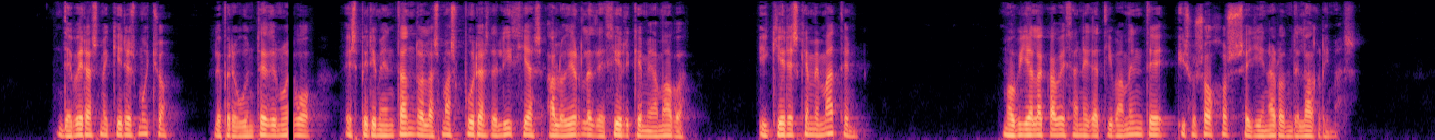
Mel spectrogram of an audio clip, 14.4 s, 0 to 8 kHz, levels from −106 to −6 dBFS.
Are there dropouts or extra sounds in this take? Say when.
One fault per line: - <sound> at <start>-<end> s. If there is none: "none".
- dropout at 2.9-2.9 s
